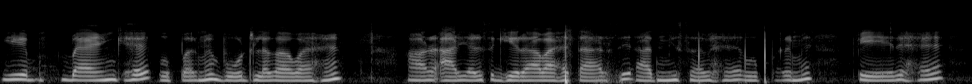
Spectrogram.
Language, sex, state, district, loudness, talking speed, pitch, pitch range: Bajjika, female, Bihar, Vaishali, -29 LUFS, 140 wpm, 190 Hz, 185-215 Hz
